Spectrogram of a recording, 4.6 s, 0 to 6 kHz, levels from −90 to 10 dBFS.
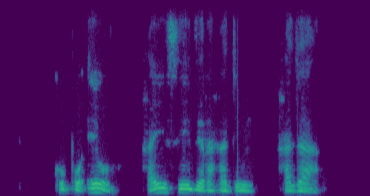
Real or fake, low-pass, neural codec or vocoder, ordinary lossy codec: real; 5.4 kHz; none; Opus, 32 kbps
